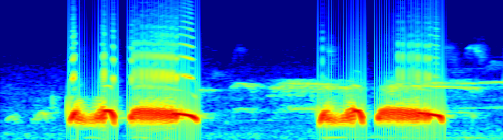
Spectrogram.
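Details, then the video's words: Spotted dove provoked to fight during the rainy, windy seventh month, giving two steady coo phrases, each a short stuttered double note followed by a long sustained hollow coo that slurs downward at the end. "Tiếng chim cu gáy thúc đấu tháng bảy mưa gió rất căng"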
